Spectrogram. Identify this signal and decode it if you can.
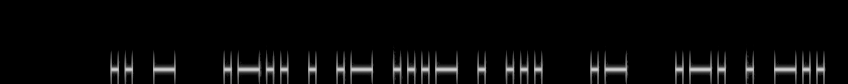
Morse code, heard as a keyed tone, about 17 wpm, 700 Hz. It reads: IT LEAVES A RED
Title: A Sound Of Thunder 17wpm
